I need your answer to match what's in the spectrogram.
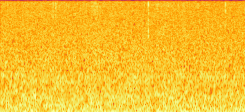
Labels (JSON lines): {"label": "ambient", "recorder": "HydroMoth"}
